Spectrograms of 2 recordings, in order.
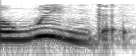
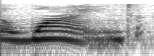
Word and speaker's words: wind: Wind down 也是这个 wind 这一个词的拼写哈，但是注意它表示放松的时候的意思啊，这个发音是 wind 而不是 wind。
